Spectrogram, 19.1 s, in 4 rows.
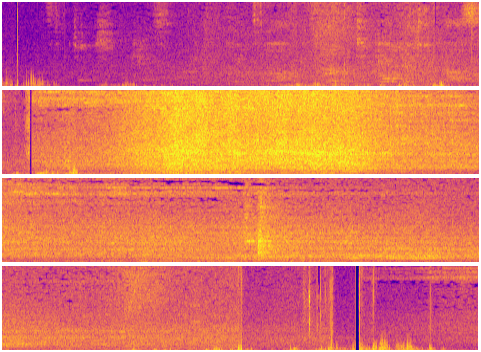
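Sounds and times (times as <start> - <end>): train wheels rushing on rails: 5.1 - 16.8.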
